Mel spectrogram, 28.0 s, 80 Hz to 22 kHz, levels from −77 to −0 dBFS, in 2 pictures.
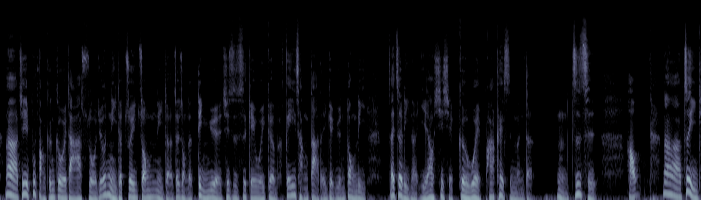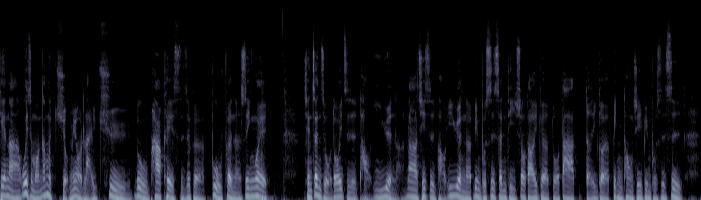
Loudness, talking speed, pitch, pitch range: -36 LUFS, 285 characters per minute, 100 Hz, 90-120 Hz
